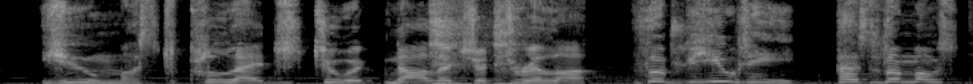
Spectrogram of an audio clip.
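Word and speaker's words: Idrila: It's Adrilla, not Adrilla.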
